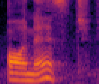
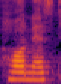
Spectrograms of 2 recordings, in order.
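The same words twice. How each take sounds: First: ऑनेस्ट said with no H, starting straight on the O vowel; silent H. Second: हॉनेस्ट said with a clear H sound, as it is written; spelled-out honest. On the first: Teacher showing students how it is read, silent H in ऑनेस्ट. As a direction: drop the H and open ऑनेस्ट on O. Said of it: "लेकिन read हम क्या करते हैं?". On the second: Teacher showing students the written form, H sounded in हॉनेस्ट. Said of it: "क्या लिखते हैं हम?". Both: Shown as a demonstration.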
